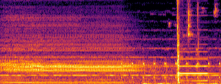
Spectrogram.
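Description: Trailer soundtrack played through a hall's speakers: a steady, buzzer-like electronic tone for just over a second, then a few sharp hits near the end.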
